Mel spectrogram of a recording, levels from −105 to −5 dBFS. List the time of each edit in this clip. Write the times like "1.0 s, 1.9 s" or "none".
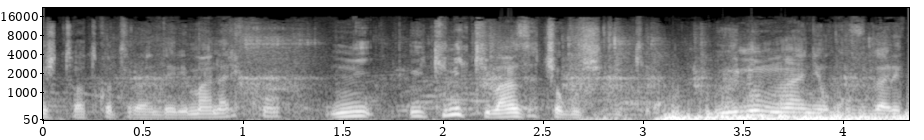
none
